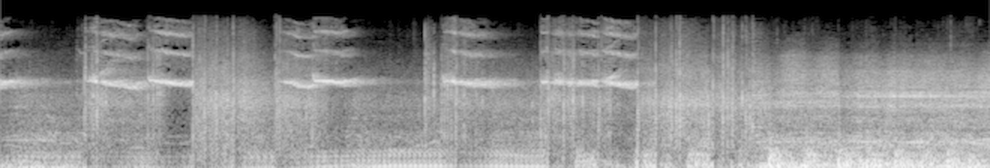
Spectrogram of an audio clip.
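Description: A temple procession drum-and-cymbal troupe playing: a big drum and many hand cymbals clashing together about once a second, each crash ringing out. About six seconds in the playing gets louder and denser, with a steady ringing.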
